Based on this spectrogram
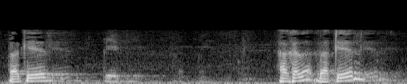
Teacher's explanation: تمال فتحة القاف لأن وقعت قبل الراء مكسورة · Term: إمالة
